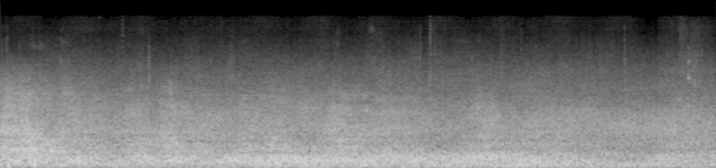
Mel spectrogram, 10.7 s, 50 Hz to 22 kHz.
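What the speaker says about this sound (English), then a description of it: "Next takeoff here on the south side." A jet, a Delta 737-800, rolls and takes off on the south side of LAX with a broad, steady roar that holds for the whole stretch, mixed with wind and distant traffic.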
